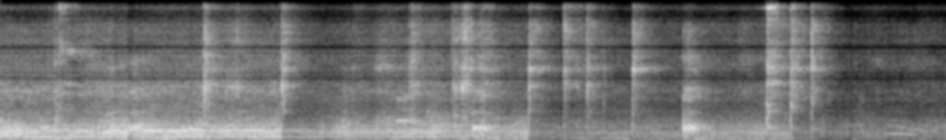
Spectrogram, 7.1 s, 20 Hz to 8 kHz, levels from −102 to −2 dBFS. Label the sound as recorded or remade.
remade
